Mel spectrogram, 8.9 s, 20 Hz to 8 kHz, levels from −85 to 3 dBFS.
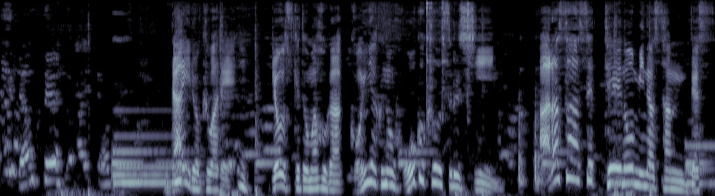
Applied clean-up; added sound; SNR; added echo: classical method Wiener filter.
